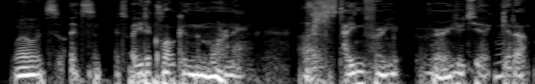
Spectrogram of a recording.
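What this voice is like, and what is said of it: Weak Liam Neeson impression. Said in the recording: “Liam Neeson... I can't do his voice very well right now”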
